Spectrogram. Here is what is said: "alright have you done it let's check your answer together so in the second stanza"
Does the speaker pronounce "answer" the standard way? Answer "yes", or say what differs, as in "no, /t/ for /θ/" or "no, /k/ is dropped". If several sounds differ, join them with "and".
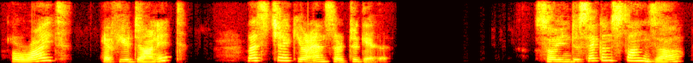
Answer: yes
